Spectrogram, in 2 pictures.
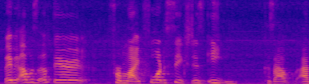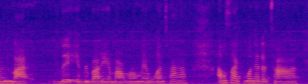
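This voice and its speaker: A woman, casually telling a personal story to her viewers and acting out quoted voices with lively pitch jumps. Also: a little fast, slight background noise, rough recording. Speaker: channel host.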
